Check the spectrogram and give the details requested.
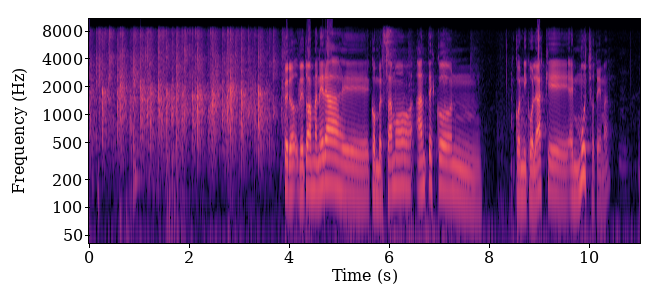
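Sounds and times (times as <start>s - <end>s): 
audience applause at a workers' forum on industrial self-management: 0.0s - 4.4s
speech: 3.9s - 10.5s.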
